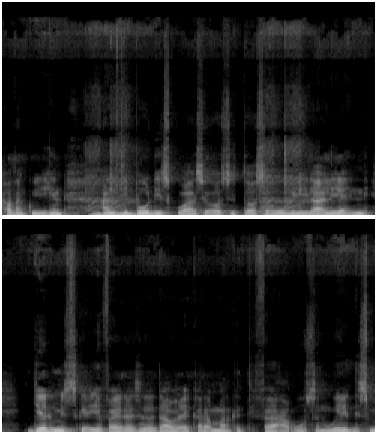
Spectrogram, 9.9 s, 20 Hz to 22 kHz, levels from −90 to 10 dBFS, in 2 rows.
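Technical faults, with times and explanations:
No technical faults are audible.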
